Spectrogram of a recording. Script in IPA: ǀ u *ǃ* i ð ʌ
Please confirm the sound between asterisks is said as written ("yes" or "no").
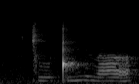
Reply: yes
